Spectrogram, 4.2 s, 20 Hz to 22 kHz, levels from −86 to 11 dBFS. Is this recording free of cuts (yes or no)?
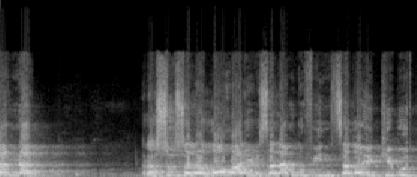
yes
